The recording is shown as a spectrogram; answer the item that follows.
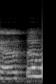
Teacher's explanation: जब हम विसर्ग वाले जो शब्द बोलते हैं, जैसे यहाँ पे अतः लिखा हुआ है तब ह का साउंड आता है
